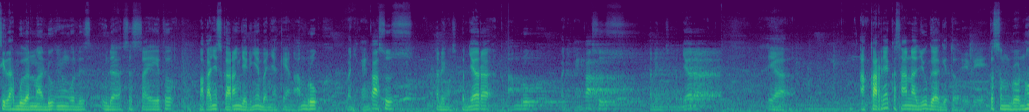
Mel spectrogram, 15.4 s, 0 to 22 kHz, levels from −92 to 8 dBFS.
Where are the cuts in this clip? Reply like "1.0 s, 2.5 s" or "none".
2.9 s, 7.6 s, 10.8 s, 14.4 s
